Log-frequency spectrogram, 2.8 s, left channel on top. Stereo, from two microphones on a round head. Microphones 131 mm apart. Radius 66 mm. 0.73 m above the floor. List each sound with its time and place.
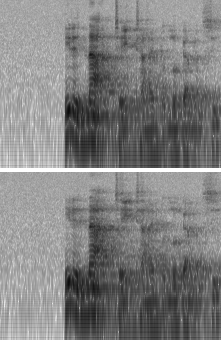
0.8 s a man speaking: 45° left (ahead or behind), 1.6 m; by 2.7 s 10° left (ahead or behind), 3 m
